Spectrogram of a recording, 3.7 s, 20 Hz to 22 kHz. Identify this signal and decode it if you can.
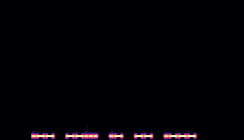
Morse code, heard as a keyed tone, about 36 wpm, spaced as for 25 wpm, 700 Hz. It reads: W7AMJ
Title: USA Call Signs - 5 Characters - 2x Character Spacing - 35wpm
